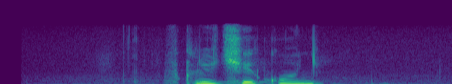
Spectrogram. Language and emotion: Russian, neutral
